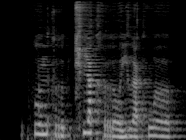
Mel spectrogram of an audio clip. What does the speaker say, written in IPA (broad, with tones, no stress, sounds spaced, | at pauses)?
pʰ l u˦˥ n k r u˨˩ k̚ t͡ɕʰ i˥˩ a̯ kʰ r oː˩˦ j ɯ˩˦ a̯ kʰ w ɤː˧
